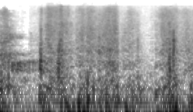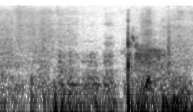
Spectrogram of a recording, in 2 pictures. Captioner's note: shuffling, light crinkling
